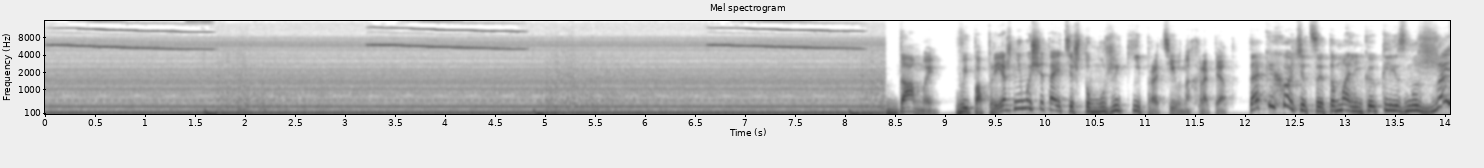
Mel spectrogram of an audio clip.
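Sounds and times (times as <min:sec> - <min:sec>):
hummingbird snoring whistle: 0:00.0 - 0:01.7, 0:03.2 - 0:04.9, 0:06.6 - 0:08.1
electrical hum: 0:00.0 - 0:08.4.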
